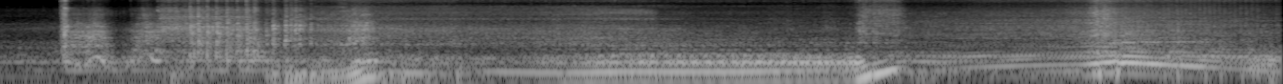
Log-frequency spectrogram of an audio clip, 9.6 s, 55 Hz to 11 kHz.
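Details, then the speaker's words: Caravan six-cylinder petrol engine during engine service, blipped hard: brief knock on the sharp rev that then settles; a hydraulic lifter that had not yet lubricated, resolved on its own. "a gente estava vendo ali o motor da Caravan 6 cilindros e deu uma batidinha na hora que ele deu uma acelerada forte ali de plantão o que que acontece hidráulico ali que não lubrificou"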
